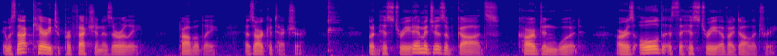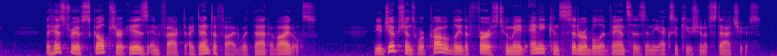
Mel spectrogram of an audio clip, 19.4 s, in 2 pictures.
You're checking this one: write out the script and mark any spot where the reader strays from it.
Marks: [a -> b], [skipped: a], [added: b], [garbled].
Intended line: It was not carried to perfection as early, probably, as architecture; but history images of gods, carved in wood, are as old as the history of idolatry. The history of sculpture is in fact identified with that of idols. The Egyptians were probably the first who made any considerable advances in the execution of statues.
It was not carried to perfection as early, probably, as architecture; but history images of gods, carved in wood, are as old as the history of idolatry. The history of sculpture is in fact identified with that of idols. The Egyptians were probably the first who made any considerable advances in the execution of statues.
